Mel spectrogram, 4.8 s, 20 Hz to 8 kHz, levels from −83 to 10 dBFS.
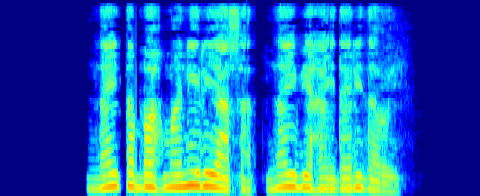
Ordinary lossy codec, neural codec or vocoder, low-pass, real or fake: AAC, 32 kbps; none; 7.2 kHz; real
